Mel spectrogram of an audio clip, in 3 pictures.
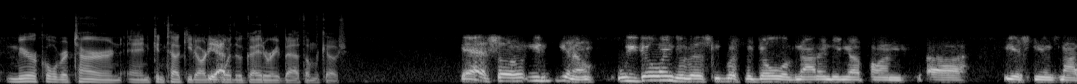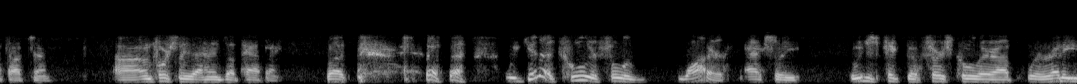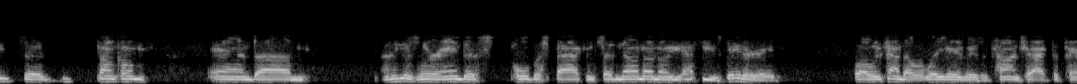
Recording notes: joined on the Modern Woodmen phone line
